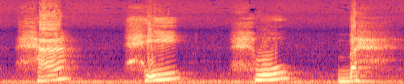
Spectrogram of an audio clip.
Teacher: Huruf ini dikeluarkan dari tengah tenggorokan kita. Ketika dilafalkan persis seperti kita melafalkan kata ayah, sah.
